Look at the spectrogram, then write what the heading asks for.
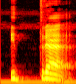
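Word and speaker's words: त्र: Next letter பார்த்தீங்கன்னா இத்ர. இது வந்து இத்து இருக்கு இல்லையா, தேல பாதி, இத்து ப்ளஸ் ர, இத்ர.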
